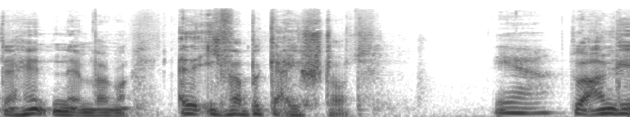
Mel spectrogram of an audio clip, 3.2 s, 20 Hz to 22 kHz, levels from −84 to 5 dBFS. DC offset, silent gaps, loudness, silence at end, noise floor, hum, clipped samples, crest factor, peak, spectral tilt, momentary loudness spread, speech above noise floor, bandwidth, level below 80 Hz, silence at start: under 0.1%; none; -21 LUFS; 0 s; -54 dBFS; none; under 0.1%; 14 dB; -6 dBFS; -5.5 dB/octave; 10 LU; 35 dB; 16 kHz; -48 dBFS; 0 s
